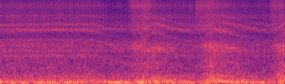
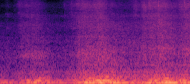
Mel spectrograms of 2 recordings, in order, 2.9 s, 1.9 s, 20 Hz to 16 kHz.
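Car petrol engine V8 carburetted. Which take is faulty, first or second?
second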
